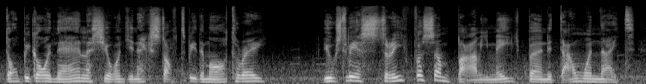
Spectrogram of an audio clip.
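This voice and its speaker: A man's voice: medium pitch, a little fast, a little mellow, slight background noise, close to an everyday voice. A man playing a scrawny, nervous young slum dweller in an audio drama, stammering and wary, talking in street slang. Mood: warning, guarded.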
